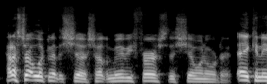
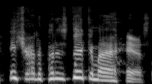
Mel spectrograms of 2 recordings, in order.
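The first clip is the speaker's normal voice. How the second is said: high-pitched mock outcry; imitated complaining prostitute; 9 semitones higher, faster than usual. Quoting the prostitute at the brothel, mock outraged. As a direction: cry it out as a comic tattletale.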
